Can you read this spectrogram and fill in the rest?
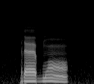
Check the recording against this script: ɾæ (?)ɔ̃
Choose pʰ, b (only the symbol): b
